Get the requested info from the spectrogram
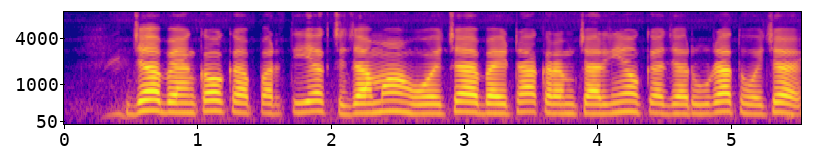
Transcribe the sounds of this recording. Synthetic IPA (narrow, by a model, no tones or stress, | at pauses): d͡ʒəbɛ̃ːkõkepɾət̪ɪjəkt͡ʃd͡ʒəmaɦojt͡ʃʰɛbəɪʈʰakəɾəmt͡ʃaːɾɪjõked͡ʒəɾuːɾət̪ɦojt͡ʃʰɛ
